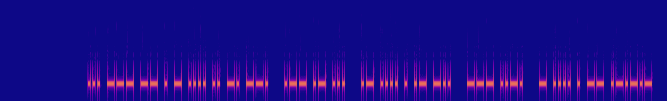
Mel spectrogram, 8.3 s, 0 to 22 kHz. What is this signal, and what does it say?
Morse code, heard as a keyed tone, about 40 wpm, 700 Hz. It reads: SOMETHING WAS AHEAD OF THEM.
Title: Sentences from Top 1100 Words 40wpm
